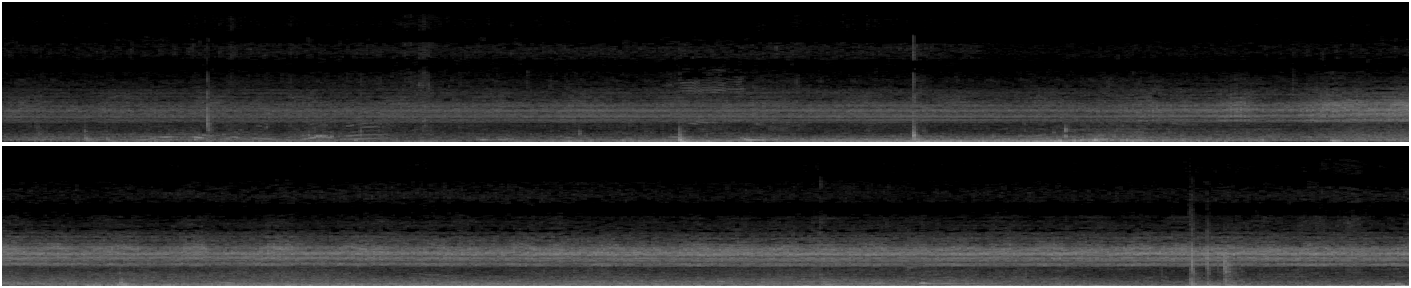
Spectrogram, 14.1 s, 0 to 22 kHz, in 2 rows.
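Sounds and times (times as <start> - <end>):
crickets trilling: 0.0 - 14.0
low rumble: 7.1 - 14.0.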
